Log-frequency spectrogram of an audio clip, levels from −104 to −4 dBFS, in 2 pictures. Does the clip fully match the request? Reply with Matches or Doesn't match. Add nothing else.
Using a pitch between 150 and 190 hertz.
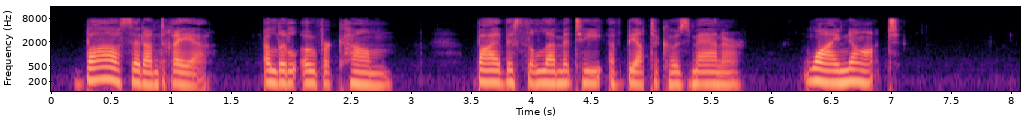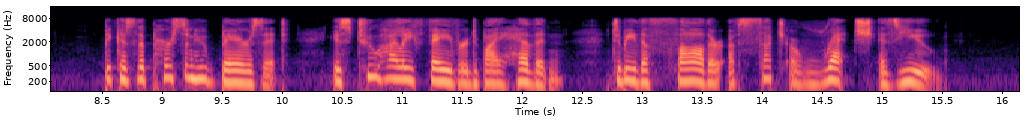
Matches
